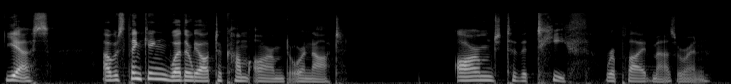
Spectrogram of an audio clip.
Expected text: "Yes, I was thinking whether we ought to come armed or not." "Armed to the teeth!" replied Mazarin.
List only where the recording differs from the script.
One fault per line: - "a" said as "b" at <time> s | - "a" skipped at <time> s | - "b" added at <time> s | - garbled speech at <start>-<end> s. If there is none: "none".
- "we" skipped at 1.9 s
